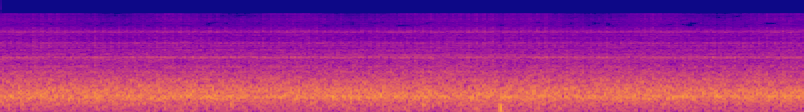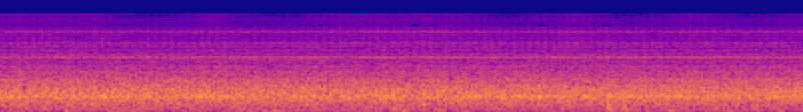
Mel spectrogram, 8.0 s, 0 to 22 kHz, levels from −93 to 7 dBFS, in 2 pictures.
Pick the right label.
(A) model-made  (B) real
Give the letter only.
B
